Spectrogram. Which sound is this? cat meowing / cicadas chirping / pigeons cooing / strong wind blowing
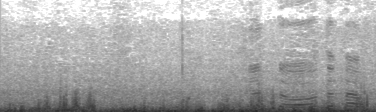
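strong wind blowing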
